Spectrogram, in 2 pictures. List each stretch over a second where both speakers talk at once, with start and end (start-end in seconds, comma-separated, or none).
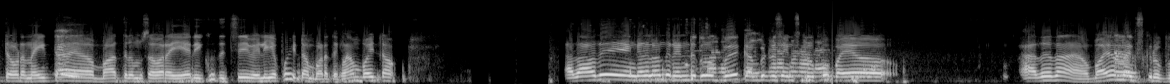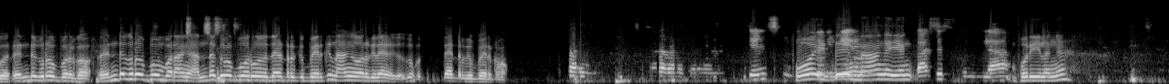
6.9-8.6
